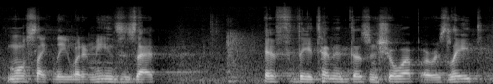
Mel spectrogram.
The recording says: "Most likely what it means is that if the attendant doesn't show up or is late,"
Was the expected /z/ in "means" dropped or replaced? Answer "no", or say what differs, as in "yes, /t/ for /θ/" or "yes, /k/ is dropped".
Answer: no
